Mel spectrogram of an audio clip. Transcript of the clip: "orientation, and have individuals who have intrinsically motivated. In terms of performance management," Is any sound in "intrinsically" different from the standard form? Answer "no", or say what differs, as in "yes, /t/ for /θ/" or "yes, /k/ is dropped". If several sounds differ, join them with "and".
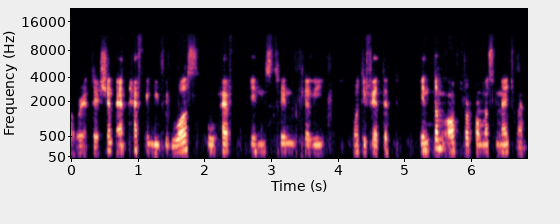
yes, /k/ is dropped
